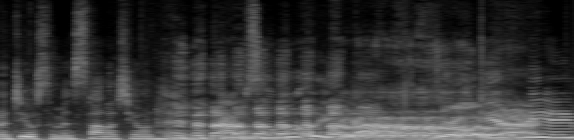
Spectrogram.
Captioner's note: group laughs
